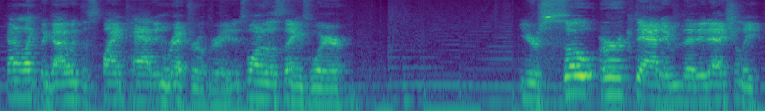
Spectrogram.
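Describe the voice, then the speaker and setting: Rambling, profane podcast co-host, bright tone, distant roomy mic. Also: male voice, mid-range voice, moderate pace. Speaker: podcast co-host reviewing movies. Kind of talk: casual chat. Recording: roomy sound from a distance, faint music.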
